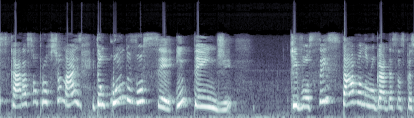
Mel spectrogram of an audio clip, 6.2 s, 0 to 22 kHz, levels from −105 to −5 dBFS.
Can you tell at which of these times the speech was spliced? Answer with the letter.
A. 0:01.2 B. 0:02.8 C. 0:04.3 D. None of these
A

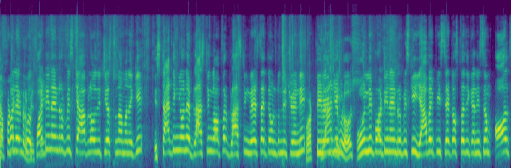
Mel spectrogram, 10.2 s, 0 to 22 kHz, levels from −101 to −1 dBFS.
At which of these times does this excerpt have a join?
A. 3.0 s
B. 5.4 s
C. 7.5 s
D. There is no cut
D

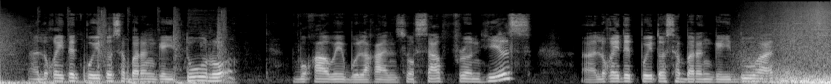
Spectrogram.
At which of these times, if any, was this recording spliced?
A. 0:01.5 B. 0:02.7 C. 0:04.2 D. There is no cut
C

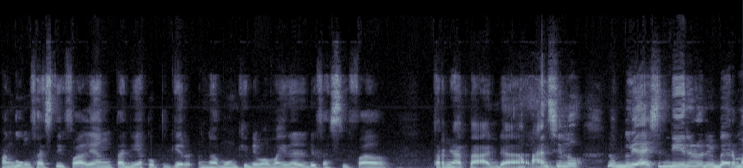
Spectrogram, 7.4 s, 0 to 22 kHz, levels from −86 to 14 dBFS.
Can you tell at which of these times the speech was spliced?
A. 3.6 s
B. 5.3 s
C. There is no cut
B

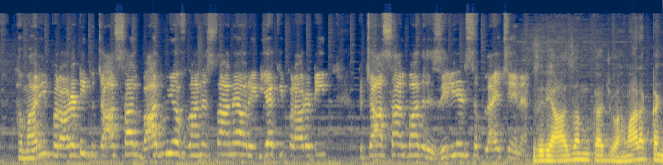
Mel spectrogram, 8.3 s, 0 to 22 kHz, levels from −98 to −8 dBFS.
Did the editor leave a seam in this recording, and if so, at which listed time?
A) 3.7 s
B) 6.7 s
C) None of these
B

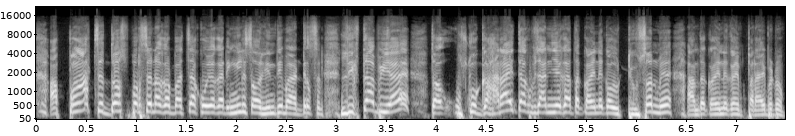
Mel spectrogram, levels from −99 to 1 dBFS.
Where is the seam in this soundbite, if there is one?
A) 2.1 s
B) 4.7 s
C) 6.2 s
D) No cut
D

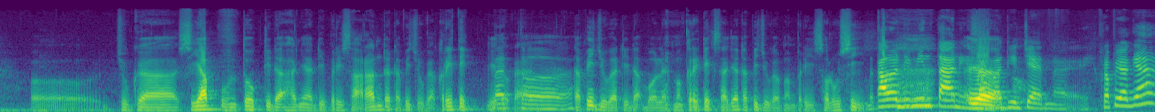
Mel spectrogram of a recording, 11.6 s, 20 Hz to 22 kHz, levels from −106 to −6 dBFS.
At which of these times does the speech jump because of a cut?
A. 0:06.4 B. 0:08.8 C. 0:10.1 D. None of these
B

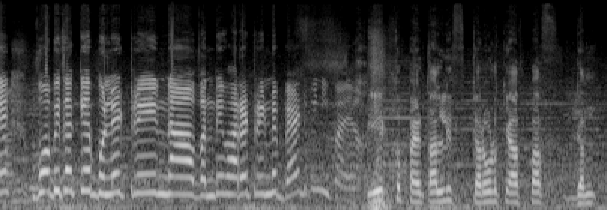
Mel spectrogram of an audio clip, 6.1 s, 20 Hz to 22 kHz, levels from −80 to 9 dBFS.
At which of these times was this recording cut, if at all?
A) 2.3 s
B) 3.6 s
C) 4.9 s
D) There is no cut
B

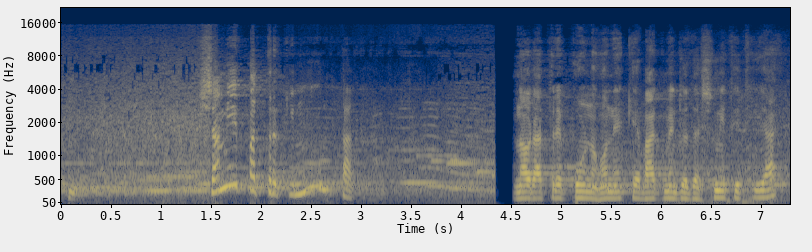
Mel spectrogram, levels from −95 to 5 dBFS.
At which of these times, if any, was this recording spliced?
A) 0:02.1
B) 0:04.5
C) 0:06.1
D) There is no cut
B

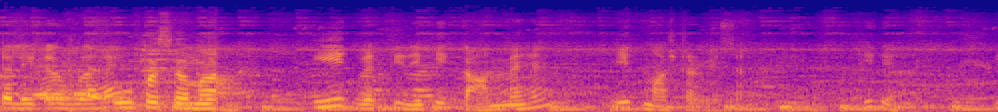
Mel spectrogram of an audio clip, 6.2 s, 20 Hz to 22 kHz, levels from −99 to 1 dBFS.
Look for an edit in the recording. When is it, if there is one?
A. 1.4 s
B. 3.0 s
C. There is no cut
A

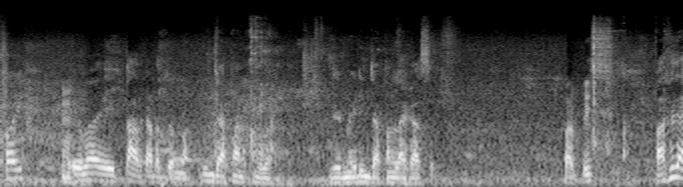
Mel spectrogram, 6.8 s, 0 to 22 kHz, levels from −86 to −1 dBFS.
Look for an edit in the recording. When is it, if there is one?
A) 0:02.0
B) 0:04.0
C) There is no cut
A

